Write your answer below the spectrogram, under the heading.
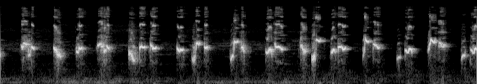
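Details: Energetic yellow-vented bulbul song used as a lure to make bulbuls reply: bubbling two-part chirps, rising then dipping, spaced in quick irregular clusters with brief gaps between them, on a quiet background.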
